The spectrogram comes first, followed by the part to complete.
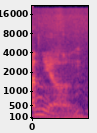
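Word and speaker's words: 안녕: Annyeong. Is that how you say it? Yeah, Annyeong.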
